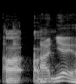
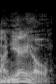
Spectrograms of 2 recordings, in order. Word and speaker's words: añejo: How's it pronounced? Añejo. Añejo.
